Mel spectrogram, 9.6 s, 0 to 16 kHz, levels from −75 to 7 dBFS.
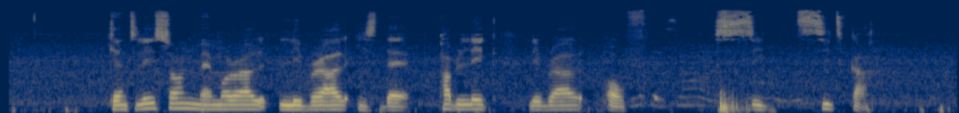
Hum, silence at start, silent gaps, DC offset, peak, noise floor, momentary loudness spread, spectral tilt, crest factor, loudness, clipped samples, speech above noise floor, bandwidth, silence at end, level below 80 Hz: none; 0.15 s; none; under 0.1%; -2 dBFS; -48 dBFS; 14 LU; -5 dB/octave; 20 dB; -21 LUFS; under 0.1%; 28 dB; 11.5 kHz; 0.15 s; -50 dBFS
